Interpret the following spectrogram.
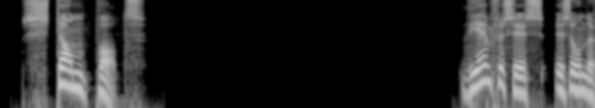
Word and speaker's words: stamppot: This is how we say Stampot. Stampot. The emphasis is on the first syllable. Stampot. Stamppot. Stampot. And yes, technically there are two P's in there, but we only pronounce one P.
